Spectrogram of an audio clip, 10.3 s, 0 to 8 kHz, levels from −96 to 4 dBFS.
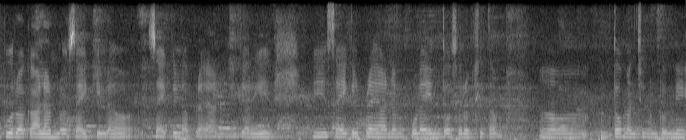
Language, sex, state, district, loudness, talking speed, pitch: Telugu, female, Telangana, Karimnagar, -30 LUFS, 80 wpm, 200 Hz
